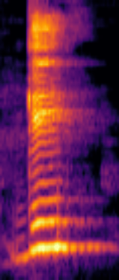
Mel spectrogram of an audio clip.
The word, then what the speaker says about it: Guinea: Guinea, meaning the letter U silent and the A silent, and the E is pronounced like E.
